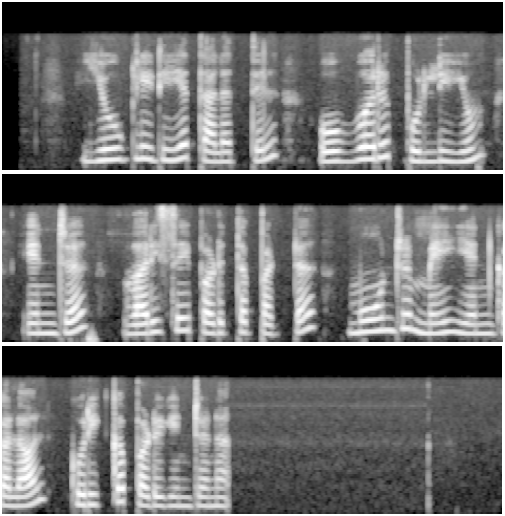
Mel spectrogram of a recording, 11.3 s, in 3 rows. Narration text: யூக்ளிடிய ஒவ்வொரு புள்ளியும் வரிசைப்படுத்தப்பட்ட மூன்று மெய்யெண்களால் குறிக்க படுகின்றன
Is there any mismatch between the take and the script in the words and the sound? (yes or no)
yes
